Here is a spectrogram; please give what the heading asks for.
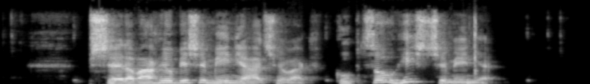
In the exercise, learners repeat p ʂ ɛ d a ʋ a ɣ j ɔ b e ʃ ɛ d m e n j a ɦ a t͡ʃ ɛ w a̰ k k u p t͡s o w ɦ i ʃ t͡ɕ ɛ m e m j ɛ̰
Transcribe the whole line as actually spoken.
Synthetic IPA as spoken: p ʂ ɛ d a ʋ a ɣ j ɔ b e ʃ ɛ m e n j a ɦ a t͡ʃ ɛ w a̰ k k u p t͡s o w ɦ i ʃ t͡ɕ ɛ m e n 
